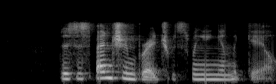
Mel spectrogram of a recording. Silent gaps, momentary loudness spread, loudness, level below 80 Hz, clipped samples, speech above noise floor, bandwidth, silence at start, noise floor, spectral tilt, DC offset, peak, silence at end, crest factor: none; 10 LU; -25 LUFS; -70 dBFS; under 0.1%; 45 dB; 8 kHz; 0.6 s; -70 dBFS; -2 dB/octave; under 0.1%; -8 dBFS; 0 s; 18 dB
